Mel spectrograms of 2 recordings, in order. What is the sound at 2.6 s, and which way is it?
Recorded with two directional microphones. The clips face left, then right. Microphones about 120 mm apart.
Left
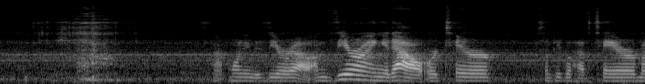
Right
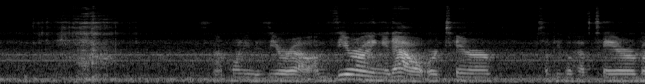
Speech, 50° left (ahead or behind).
